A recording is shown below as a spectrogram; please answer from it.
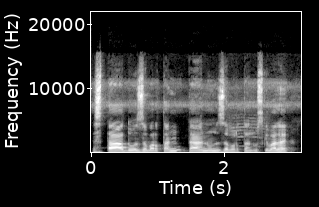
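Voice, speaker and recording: Speaking in a deep, darkish voice with lively intonation, a woman teaches someone to recite the Quran one step at a time. She's patient, slowly repeating syllables and asking "understood?" to check the learner understands.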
